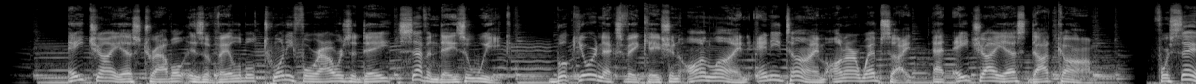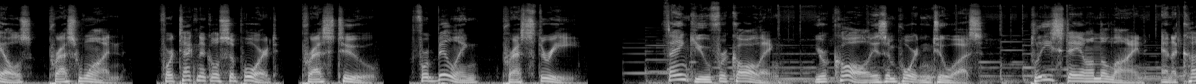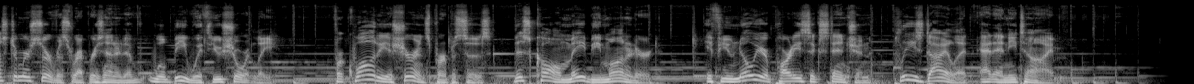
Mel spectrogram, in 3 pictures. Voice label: IVR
